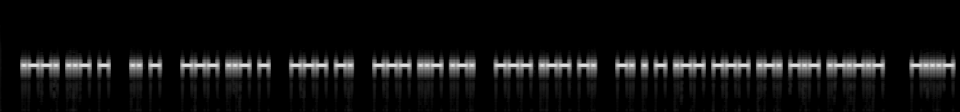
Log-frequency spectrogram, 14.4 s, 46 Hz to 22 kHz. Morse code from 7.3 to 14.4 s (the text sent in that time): OWN NETWORK. <BT>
